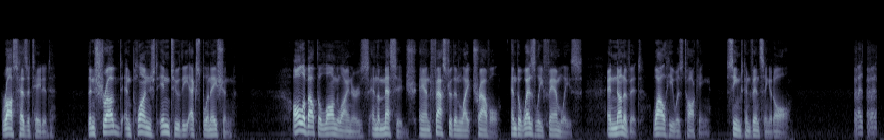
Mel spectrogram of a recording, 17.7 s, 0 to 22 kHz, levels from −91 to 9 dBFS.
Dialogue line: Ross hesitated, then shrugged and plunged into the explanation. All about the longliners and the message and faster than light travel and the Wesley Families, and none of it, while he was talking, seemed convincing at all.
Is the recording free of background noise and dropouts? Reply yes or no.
no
